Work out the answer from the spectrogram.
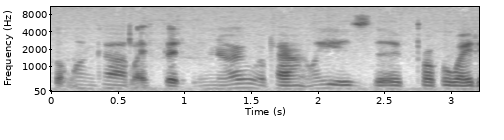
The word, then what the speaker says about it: Uno: I've got one card left, but Uno apparently is the proper way to pronounce it, and such things.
